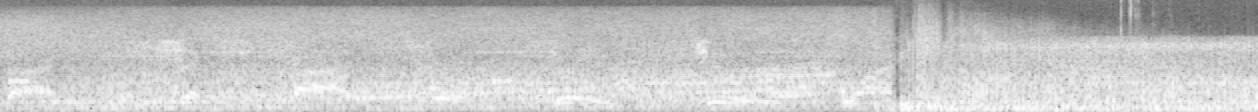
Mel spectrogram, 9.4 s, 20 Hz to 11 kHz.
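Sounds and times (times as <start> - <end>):
faint voices: 0.0 - 6.7
rocket launch rumbling roar: 0.0 - 9.4
rocket ignition blast: 6.6 - 9.4.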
